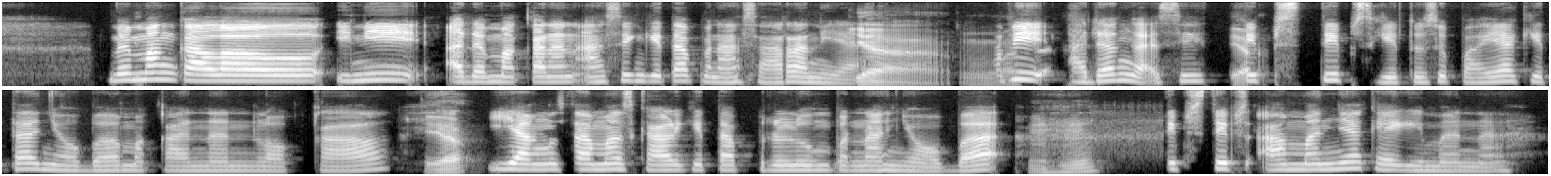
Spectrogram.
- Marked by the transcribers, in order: none
- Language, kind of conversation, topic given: Indonesian, podcast, Apa makanan lokal yang paling berkesan bagi kamu saat bepergian?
